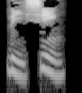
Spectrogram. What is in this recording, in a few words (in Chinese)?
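"理性", Mandarin Chinese; hsk; chinese-flashcards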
